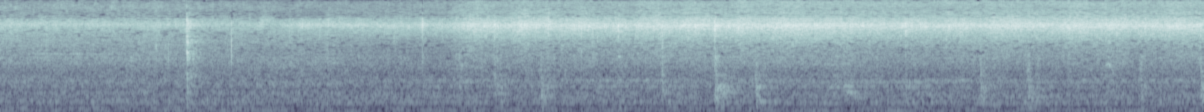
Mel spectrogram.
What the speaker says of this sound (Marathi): आणि कशी रेड चिली, ग्रीन चिली चांगली जरा फ्राय होऊन दिली तेलामध्ये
